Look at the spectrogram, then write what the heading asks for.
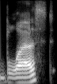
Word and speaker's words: blessed: Or the word blessed is the one syllable blessed, and you can say that both ways. Blessed. Now, blessed makes it a verb. Blessed is an adjective.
